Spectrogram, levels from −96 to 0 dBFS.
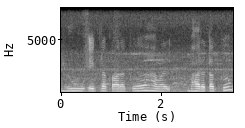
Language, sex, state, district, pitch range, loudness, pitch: Garhwali, female, Uttarakhand, Tehri Garhwal, 200-215 Hz, -16 LUFS, 210 Hz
